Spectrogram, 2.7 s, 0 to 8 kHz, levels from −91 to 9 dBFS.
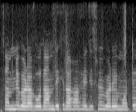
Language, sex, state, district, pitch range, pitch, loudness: Hindi, female, Himachal Pradesh, Shimla, 230-240 Hz, 235 Hz, -15 LUFS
